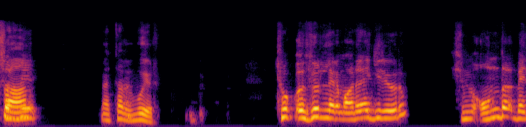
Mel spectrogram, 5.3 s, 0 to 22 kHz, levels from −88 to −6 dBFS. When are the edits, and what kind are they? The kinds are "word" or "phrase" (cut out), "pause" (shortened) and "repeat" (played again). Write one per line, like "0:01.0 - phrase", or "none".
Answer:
none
